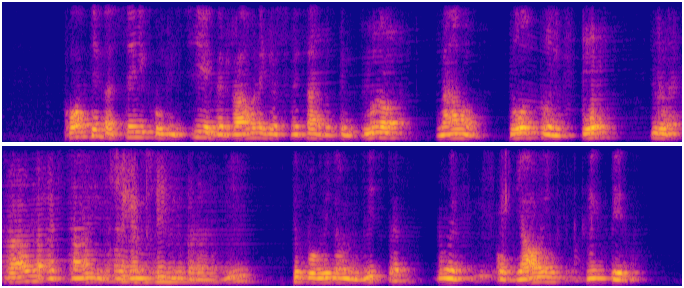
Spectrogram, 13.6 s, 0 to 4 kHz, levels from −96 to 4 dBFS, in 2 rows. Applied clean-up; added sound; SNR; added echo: neural mask model DeepFilterNet 3.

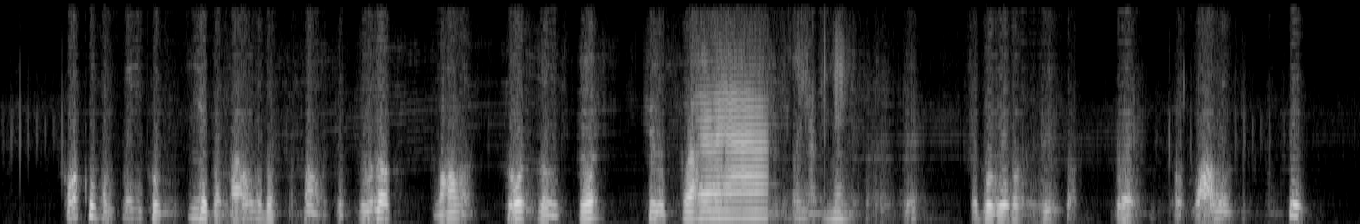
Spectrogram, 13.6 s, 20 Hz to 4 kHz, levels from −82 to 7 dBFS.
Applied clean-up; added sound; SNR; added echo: neural separator model SepFormer WHAMR!.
